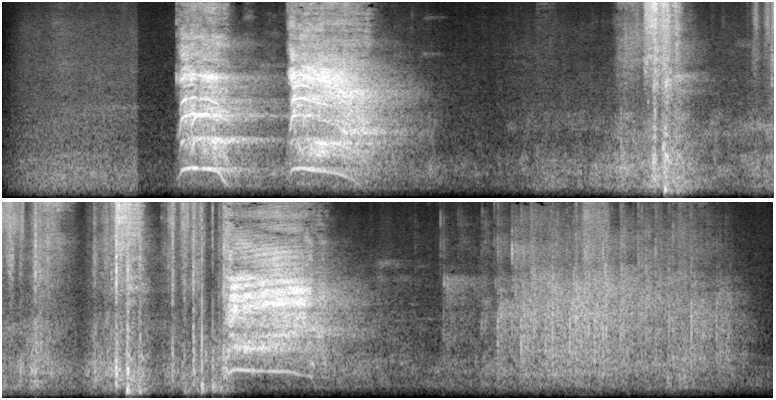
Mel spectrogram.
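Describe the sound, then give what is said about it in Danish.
Two loud, forceful karate shouts ring out, followed by a scattering of sharp slaps and another shout, then a stretch of steady clapping from a small group of about four people. “Lad os lige, lad os lige prøve at høre lidt fra, øh, fra karate.”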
